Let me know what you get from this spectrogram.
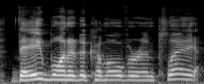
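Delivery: put-on high, loud kid's whine; whiny blaming. Billy blames his friends to Mom, whiny blaming. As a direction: whine it loudly, pinning it on others.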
